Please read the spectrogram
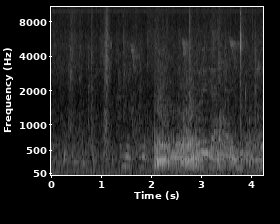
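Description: Pigeon cooing, starting about two seconds in, over faint background voices.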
